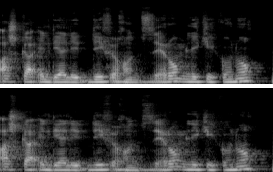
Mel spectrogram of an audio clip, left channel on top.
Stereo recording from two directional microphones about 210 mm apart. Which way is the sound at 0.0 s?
25° left (ahead or behind).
